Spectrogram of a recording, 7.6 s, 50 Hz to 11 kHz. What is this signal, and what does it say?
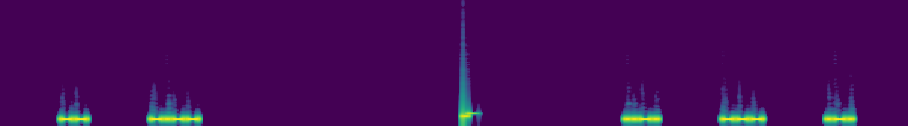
Morse code, heard as a keyed tone, about 40 wpm, spaced as for 14 wpm, 690 Hz. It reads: MY FOR
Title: 6x Character Spacing - Top 100 Words - 40wpm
